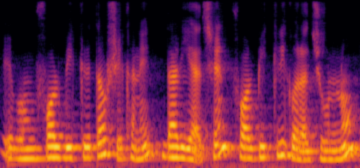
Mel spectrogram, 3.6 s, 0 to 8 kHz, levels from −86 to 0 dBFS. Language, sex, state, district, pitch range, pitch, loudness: Bengali, female, West Bengal, Purulia, 180-215 Hz, 190 Hz, -15 LUFS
